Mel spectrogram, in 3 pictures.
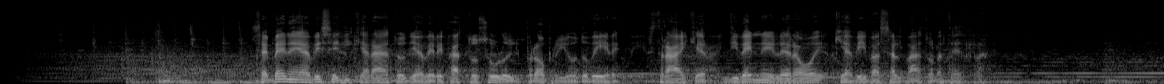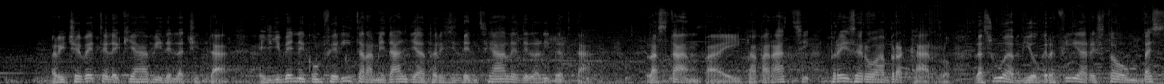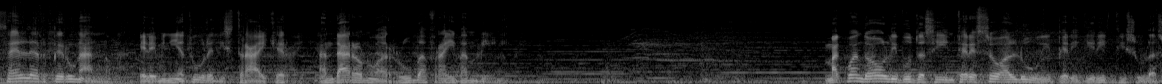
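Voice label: music voice over endings Italian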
